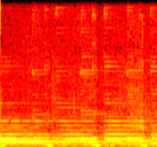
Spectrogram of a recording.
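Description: Acoustic guitar playing in a short instrumental gap between sung lines of a folk song, over held notes and a steady beat.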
